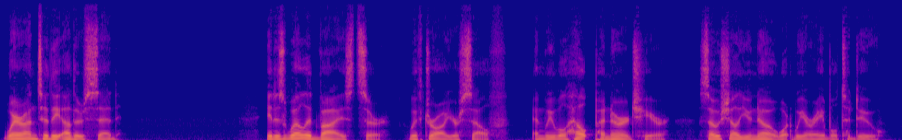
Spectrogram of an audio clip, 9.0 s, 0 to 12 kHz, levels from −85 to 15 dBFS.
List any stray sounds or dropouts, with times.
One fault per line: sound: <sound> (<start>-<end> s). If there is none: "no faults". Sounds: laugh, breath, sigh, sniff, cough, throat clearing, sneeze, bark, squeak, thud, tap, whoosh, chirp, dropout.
no faults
